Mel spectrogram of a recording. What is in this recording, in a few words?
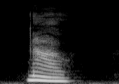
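"now", British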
